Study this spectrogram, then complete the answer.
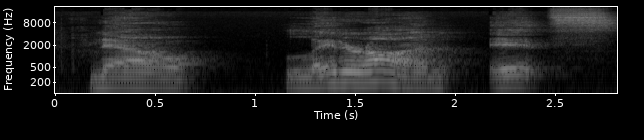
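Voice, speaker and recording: Audible room echo surrounds a man who speaks at medium pitch with ordinary pitch variation. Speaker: podcast host. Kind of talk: casual chat. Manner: fast; animated.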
